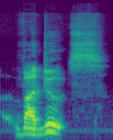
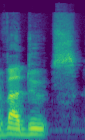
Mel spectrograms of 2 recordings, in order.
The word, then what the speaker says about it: Vaduz: what European country okay how is this thing pronounced I thought maybe it'd say on online how you pronounce it let's see okay here it is it's pronounced uh vaiduts I get okay so valutes is how it's pronounced vaduts is the capital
